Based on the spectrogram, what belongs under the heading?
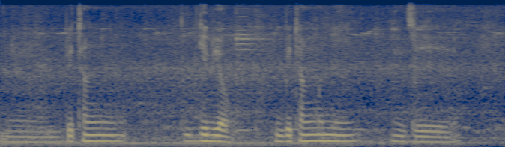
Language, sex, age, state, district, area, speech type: Bodo, male, 30-45, Assam, Baksa, urban, spontaneous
